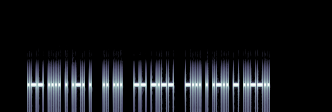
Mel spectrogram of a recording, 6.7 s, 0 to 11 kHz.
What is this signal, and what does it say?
Morse code, heard as a keyed tone, about 34 wpm, 700 Hz. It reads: WHERE IS MY BELT?
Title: Sentences from Top 1400 Words 35wpm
